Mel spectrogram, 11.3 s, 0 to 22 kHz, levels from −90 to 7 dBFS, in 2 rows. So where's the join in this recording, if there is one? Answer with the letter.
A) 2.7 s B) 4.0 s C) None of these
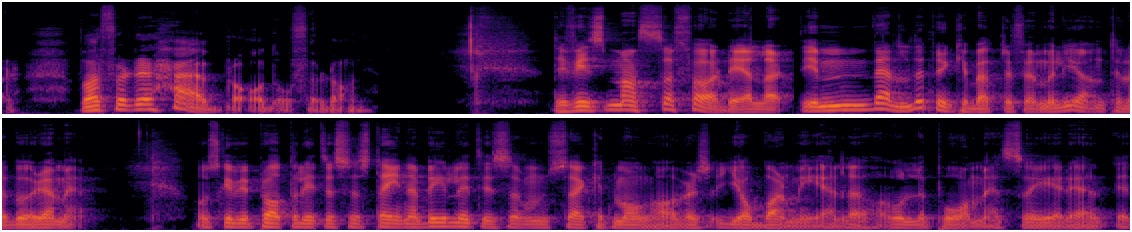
B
